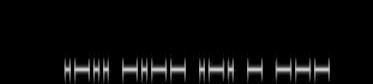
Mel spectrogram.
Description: Morse code, heard as a keyed tone, about 25 wpm, 700 Hz. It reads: LYRTO
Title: Code Groups - 5 Letters - 25wpm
